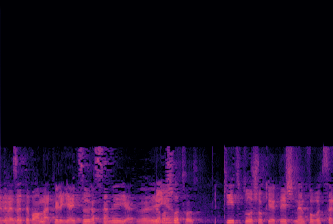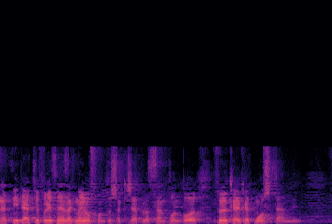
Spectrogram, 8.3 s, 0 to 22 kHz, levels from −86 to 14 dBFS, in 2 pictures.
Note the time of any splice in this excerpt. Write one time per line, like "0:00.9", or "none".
0:02.7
